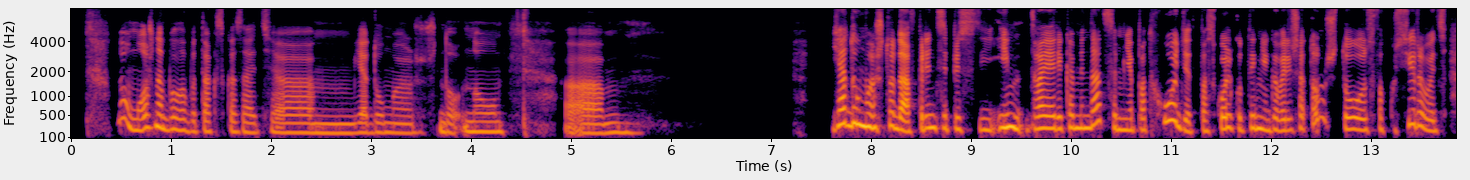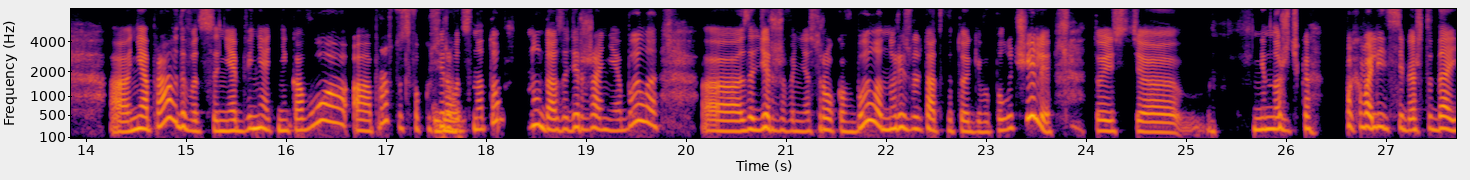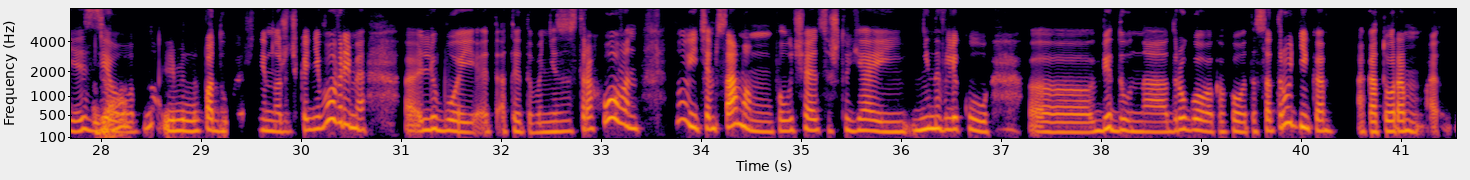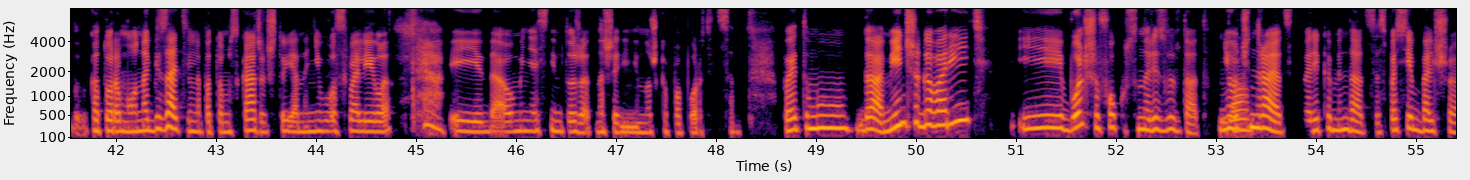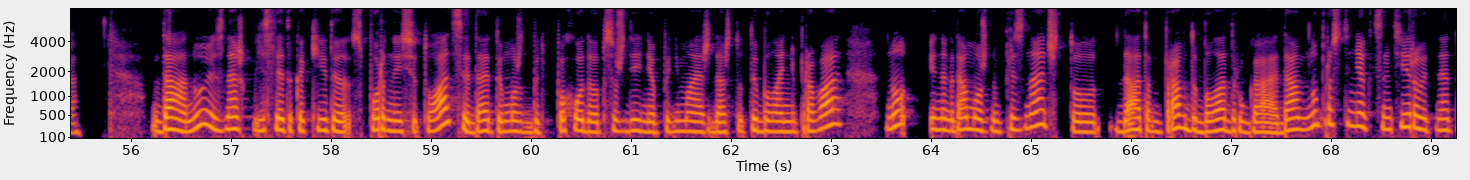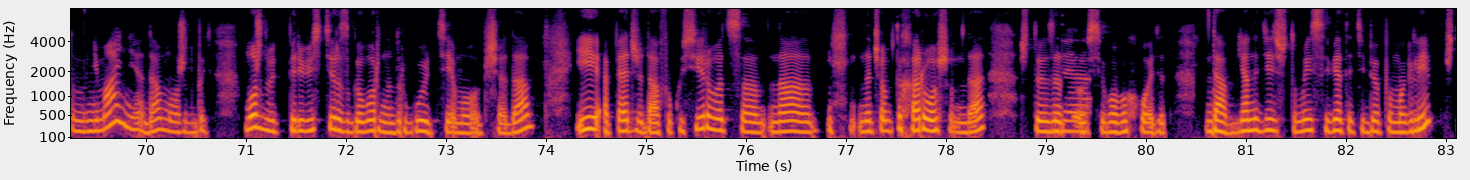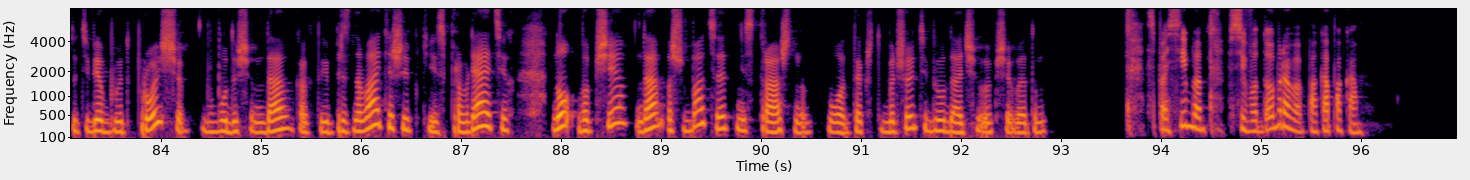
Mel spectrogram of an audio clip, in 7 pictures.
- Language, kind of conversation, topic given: Russian, advice, Как научиться признавать свои ошибки и правильно их исправлять?
- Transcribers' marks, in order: other background noise; tapping; chuckle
